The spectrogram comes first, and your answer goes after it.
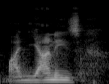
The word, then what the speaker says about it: Magnanni: have a pair of magnani's here maniani's as some people pronounce them that I've owned for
